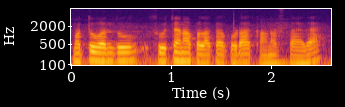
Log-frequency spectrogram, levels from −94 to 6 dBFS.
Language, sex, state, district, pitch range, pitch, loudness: Kannada, male, Karnataka, Bangalore, 110-130 Hz, 115 Hz, -15 LUFS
